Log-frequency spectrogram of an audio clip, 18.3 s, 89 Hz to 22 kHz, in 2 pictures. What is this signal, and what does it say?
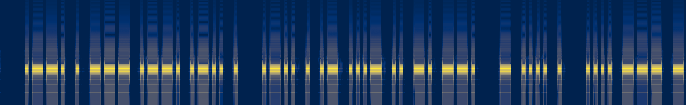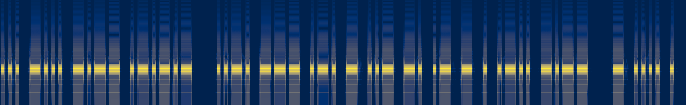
Morse code, heard as a keyed tone, about 25 wpm, 600 Hz. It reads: PEOPLE LEAVING THE HOBBY. FORTUNATELY THE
